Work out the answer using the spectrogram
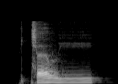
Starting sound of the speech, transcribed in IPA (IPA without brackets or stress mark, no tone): c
